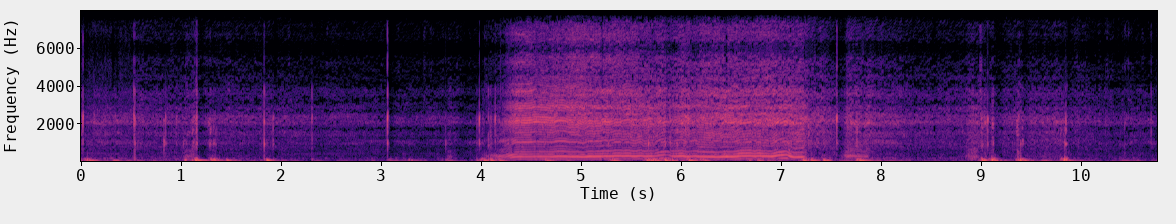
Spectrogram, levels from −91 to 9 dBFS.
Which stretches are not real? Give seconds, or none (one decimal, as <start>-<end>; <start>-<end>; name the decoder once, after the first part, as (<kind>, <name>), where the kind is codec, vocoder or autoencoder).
0.8-2.1 (vocoder, Vocos); 8.8-9.9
